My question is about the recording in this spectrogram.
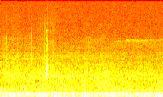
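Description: Low wind rumble on the microphone, with a faint click within the first second as a putter strikes a golf ball.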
